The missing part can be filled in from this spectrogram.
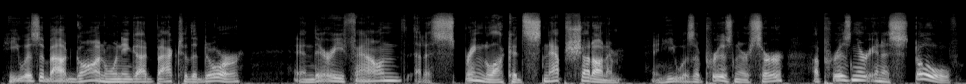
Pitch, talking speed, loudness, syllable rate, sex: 135 Hz, 210 wpm, -20 LUFS, 5.1 syllables/s, male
